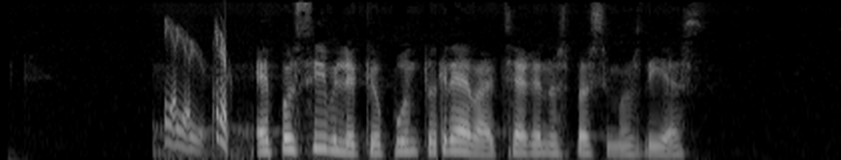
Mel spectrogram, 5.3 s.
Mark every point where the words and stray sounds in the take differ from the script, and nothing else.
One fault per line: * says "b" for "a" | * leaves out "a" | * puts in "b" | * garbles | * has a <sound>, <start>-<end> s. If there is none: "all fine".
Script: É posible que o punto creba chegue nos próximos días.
* has a chirp, 1.0-1.5 s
